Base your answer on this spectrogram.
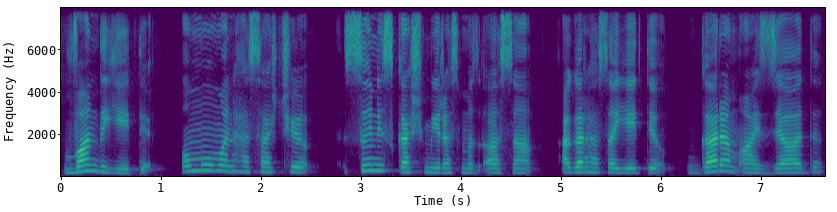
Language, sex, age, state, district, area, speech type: Kashmiri, other, 18-30, Jammu and Kashmir, Baramulla, rural, spontaneous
